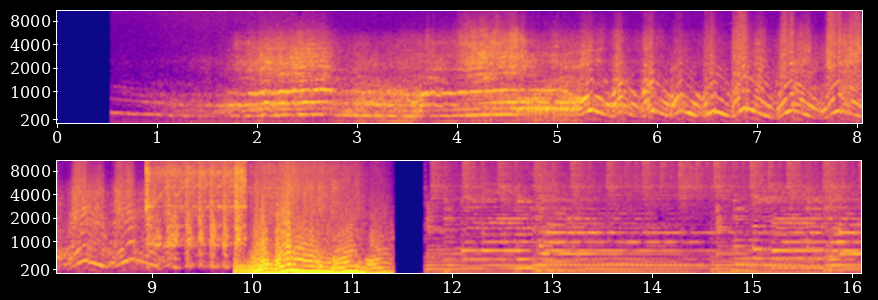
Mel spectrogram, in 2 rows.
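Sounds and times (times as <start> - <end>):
rally car engine revving: 1.2 - 11.4
engine crackles: 7.7 - 11.4.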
